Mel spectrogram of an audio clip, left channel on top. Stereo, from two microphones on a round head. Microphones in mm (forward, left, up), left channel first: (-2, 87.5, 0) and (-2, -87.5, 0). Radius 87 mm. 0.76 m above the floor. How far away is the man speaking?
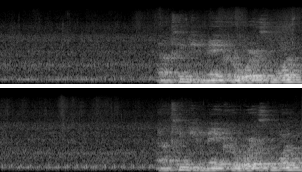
About 1.4 m.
